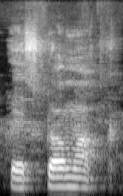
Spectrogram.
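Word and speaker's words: stomach: CH का उच्चारण क के जैसा हो तो उसमें सिर्फ एस जोड़ा जाता है, जैसे स्टोमक, स्टोमक्स।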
